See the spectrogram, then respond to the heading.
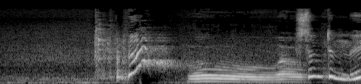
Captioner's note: shouts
